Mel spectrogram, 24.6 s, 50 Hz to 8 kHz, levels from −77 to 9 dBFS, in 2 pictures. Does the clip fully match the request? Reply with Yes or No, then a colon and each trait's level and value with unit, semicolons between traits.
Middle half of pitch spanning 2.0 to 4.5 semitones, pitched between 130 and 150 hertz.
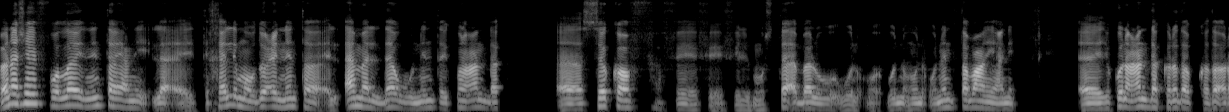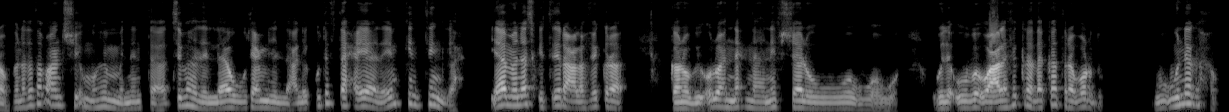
No: wide, 5.4 semitones; low, 135 Hz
